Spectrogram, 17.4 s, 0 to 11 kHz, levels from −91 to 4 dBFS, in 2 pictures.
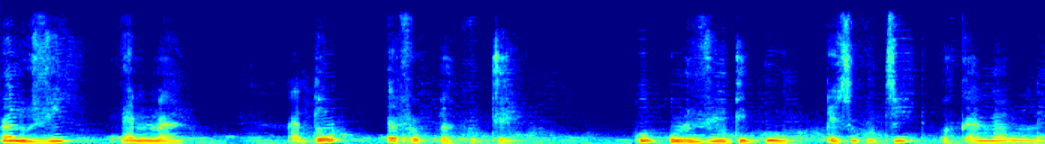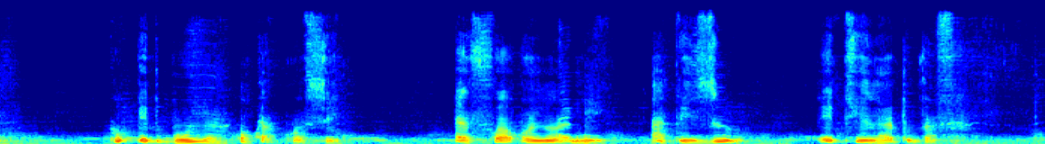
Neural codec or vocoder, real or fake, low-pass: codec, 44.1 kHz, 1.7 kbps, Pupu-Codec; fake; 9.9 kHz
